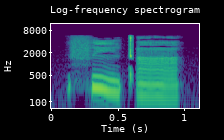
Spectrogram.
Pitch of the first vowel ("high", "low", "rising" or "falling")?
falling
